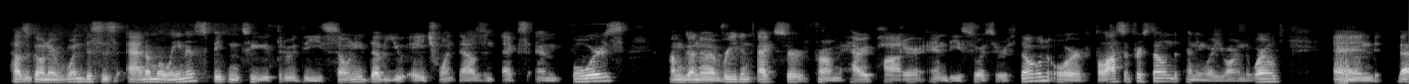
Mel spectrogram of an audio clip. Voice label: mic

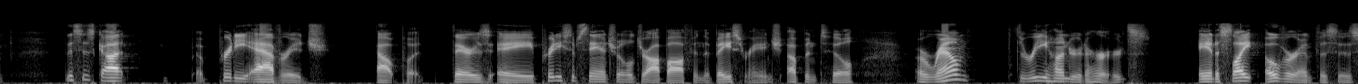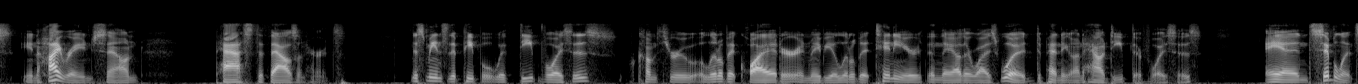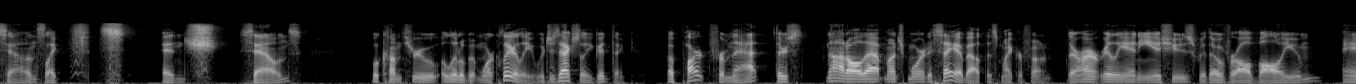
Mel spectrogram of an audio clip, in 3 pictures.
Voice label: Arctis 9 Mic sample

